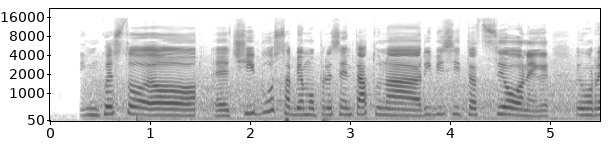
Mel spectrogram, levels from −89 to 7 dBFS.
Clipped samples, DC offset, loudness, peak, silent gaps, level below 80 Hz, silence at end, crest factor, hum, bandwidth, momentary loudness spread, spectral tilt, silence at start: under 0.1%; under 0.1%; -30 LUFS; -14 dBFS; none; -52 dBFS; 0 s; 18 dB; none; 15.5 kHz; 9 LU; -3 dB/octave; 0.3 s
